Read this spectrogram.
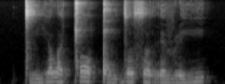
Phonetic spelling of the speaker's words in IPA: ǀ i j i lˠ ɛ ǁ ɔ ǃ y d ʉ sˤ ɵ r ɛ v ɭ i

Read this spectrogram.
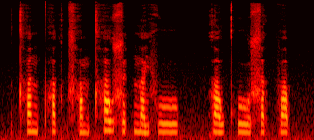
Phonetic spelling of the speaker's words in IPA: t̪ʰ ɐ˨ n pʰ ɐ˨ k̚ t͡sʰ ɐ˨˩ m t̪ʰ ɐ˥ w s ɵ˧ t̚ n̪ ɐ˨ j f uː˧ k̚ | k ɐ˨˥ w kʰ uː˨˩ s ɐ˧ k̚ f ɐ˥ p̚

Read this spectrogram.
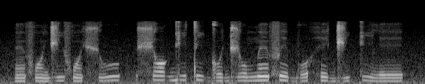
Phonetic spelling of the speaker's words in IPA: ɛ̃˨ f ɔ̃˨ d͡ʒ i˧ f ɔ̃˨ ʃ u˨˦ | ʃ ɔ˦ ɡ i˦ t i˦˨ ɡ o˧ d͡ʒ o˧ m ɛ̃˦ f e˦˨ b o˨˦ h e˦˨ d͡ʒ i˨˦ k i˦˨ l e˧

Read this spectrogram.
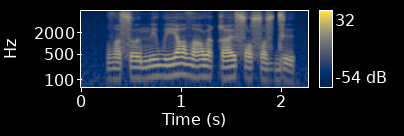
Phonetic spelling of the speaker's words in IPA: ðˤ e s ɔ ə̯ m e w eː ðˤ æ w ɘ q æ ə̯ s o sˤ o z d ɘ

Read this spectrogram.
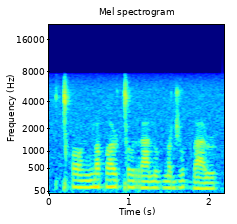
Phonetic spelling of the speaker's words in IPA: ǀʰ ɔː n ŋ͡m ʊ qʷ œ ɹ ǀ ʊː r aː n ʊː v n ɒ d͡ʒ ʊː ɡ͡b a ɹ

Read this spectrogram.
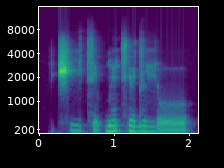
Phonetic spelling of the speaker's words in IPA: t͡ʃʰ i̤ t͡s ḛ p b ẽ t͡s ɾ ʏ d l e̤ ɾ o̰

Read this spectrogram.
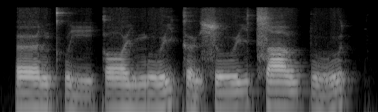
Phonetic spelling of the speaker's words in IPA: œː˨ n kʷʰ iː˨˩ k ɔː˨ j m uː˨˥ j k ɵ˨˩ ɥ s uː˨˧ j t͡s aː˧ w p uː˨˥ t̚

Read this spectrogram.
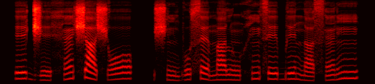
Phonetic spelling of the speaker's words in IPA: e˧ d͡ʒ e˨ h ɛ̃˨˦ ʃ a˦˨ ʃ ɔ˨˦ | ʃ ĩ˨ b o˨˦ s ɛ˦˨ m a˧ l ũ˨ h ĩ˧ s e˧ b e˧ n a˨ s ɛ̃˨˦ ɾ ĩ˦

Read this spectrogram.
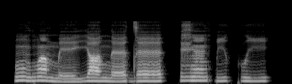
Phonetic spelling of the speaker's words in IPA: ũ˦ ɡʷ ã˦ m eː˨ j a˦ n ɛ˧ d ɛ˦ | ɣ ɛ̃˦ k͡p i˧ kʷ i˧

